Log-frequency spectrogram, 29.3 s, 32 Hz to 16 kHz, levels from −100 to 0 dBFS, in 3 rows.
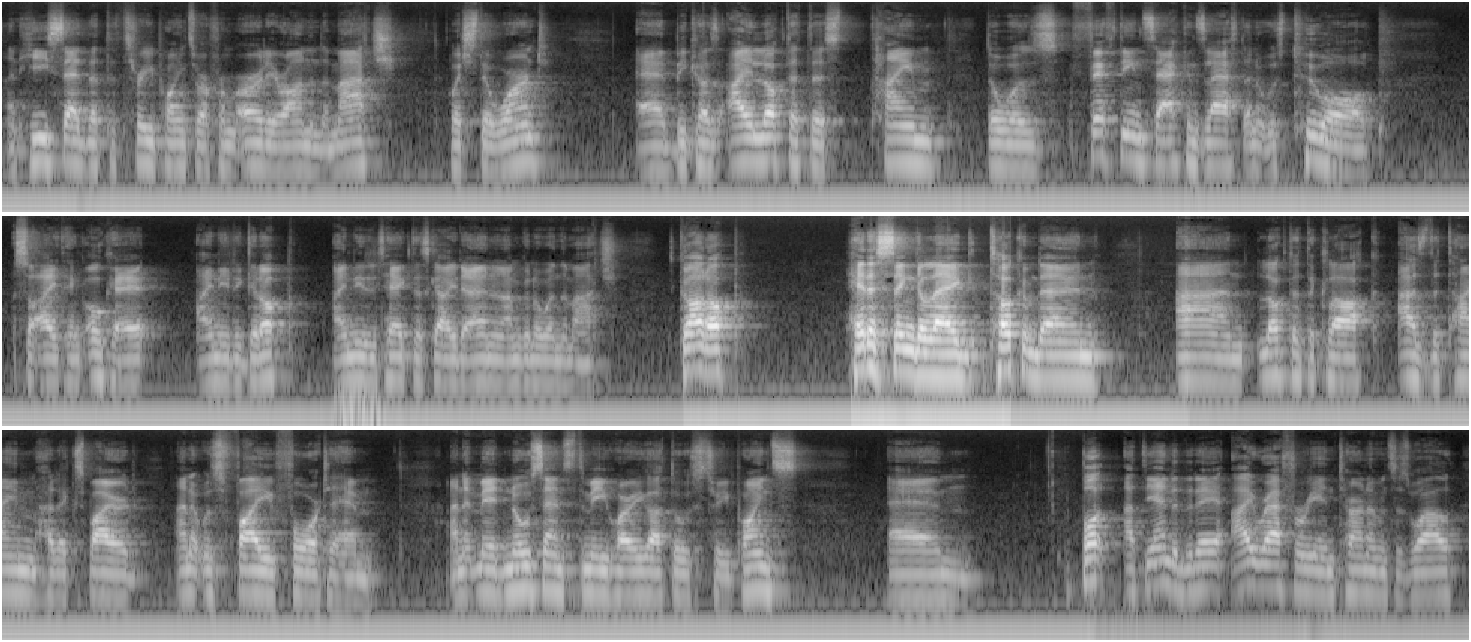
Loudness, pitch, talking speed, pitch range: -22 LUFS, 120 Hz, 225 wpm, 115-135 Hz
